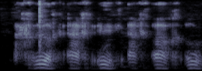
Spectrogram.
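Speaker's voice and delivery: nonsense German with "ach" and "ugh" grunts. Retelling a scene from a show with a German maid: imitating a maid speaking German. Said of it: "she speaks only German".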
